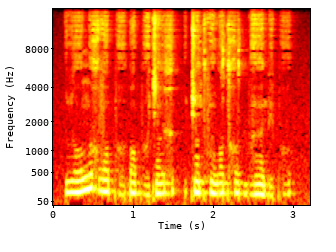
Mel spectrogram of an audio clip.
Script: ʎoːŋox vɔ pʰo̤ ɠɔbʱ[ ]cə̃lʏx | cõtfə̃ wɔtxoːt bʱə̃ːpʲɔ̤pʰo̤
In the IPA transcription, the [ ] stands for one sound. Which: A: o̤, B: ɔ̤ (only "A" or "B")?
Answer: A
